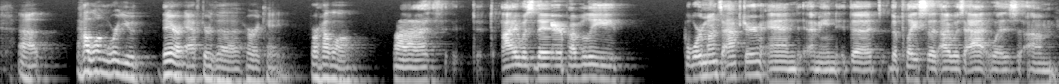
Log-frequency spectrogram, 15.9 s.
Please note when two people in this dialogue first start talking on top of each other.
none

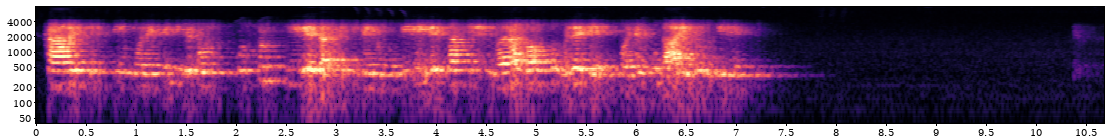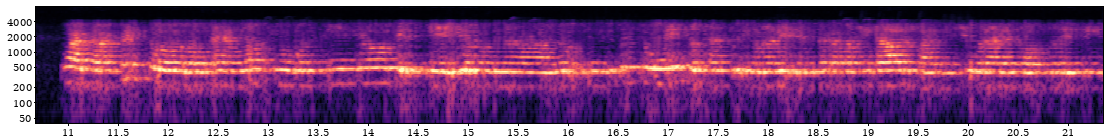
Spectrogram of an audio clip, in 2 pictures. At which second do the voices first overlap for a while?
none

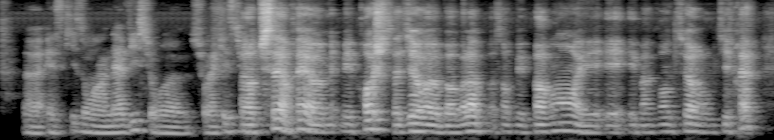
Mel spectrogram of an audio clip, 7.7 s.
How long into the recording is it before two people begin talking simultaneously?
none

